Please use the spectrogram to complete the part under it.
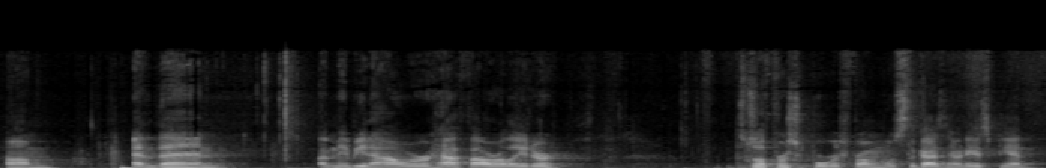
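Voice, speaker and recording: A man's voice: medium pitch, normal speed, a bit bright. A man co-hosting a podcast, chatting loosely about basketball with plenty of fillers. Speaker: podcast co-host. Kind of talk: casual sports chat.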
